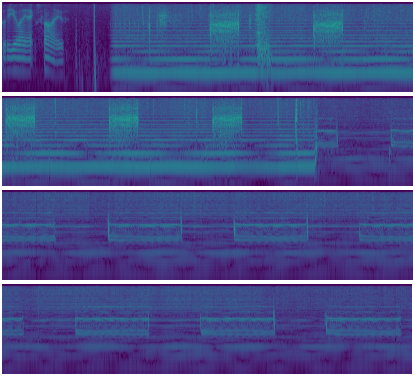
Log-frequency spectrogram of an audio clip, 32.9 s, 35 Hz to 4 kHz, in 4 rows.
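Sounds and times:
speech: 0.0s - 1.6s
harsh buzzy telephone exchange ringing tone built from mains hum pulses: 2.2s - 15.0s, 15.9s - 17.6s, 18.6s - 20.1s, 21.1s - 22.6s, 23.6s - 25.1s, 26.1s - 27.6s, 28.6s - 30.1s, 31.1s - 32.8s
steady drone: 2.2s - 32.8s.

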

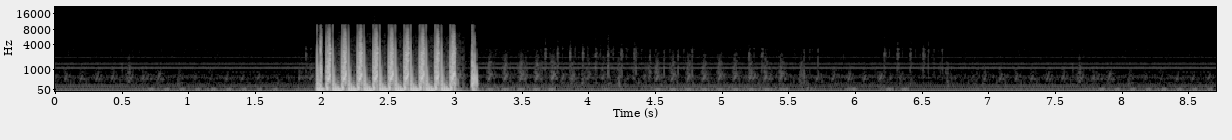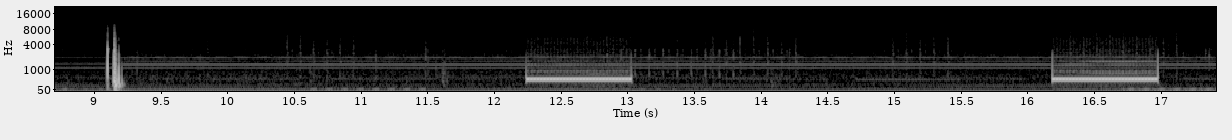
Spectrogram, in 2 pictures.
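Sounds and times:
thin whine of a resonant telephone trunk line during dialing: 0.0s - 17.4s
faint steady hum of a resonant telephone trunk line: 1.9s - 3.2s, 9.1s - 17.4s
loud harsh tone burst on a telephone trunk line: 2.0s - 3.2s.

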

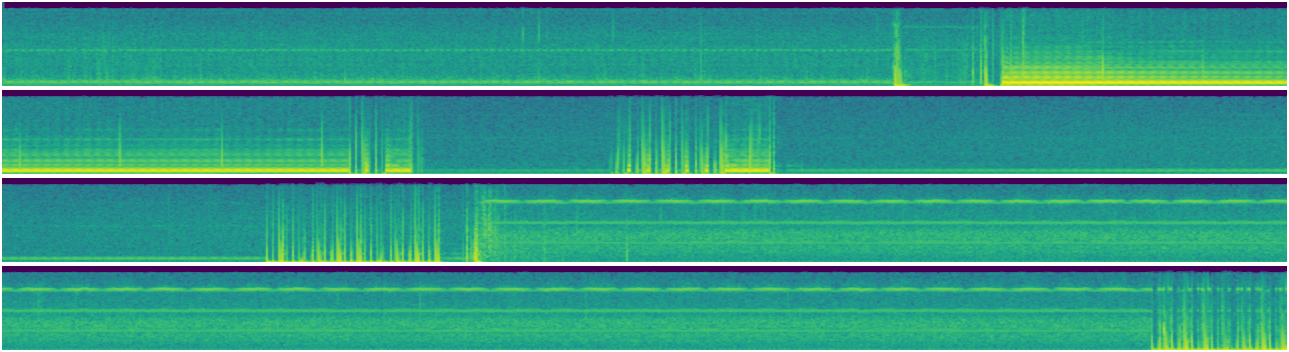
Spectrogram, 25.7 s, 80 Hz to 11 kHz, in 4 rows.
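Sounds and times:
steady low telephone line hum: 0.0s - 25.6s
buzzy harmonic tone of a Bell System N3 analog carrier trunk: 4.2s - 8.5s, 9.9s - 25.6s
loud telephone tone bursts during dialing: 4.3s - 8.6s, 9.5s - 10.4s, 14.1s - 25.6s.

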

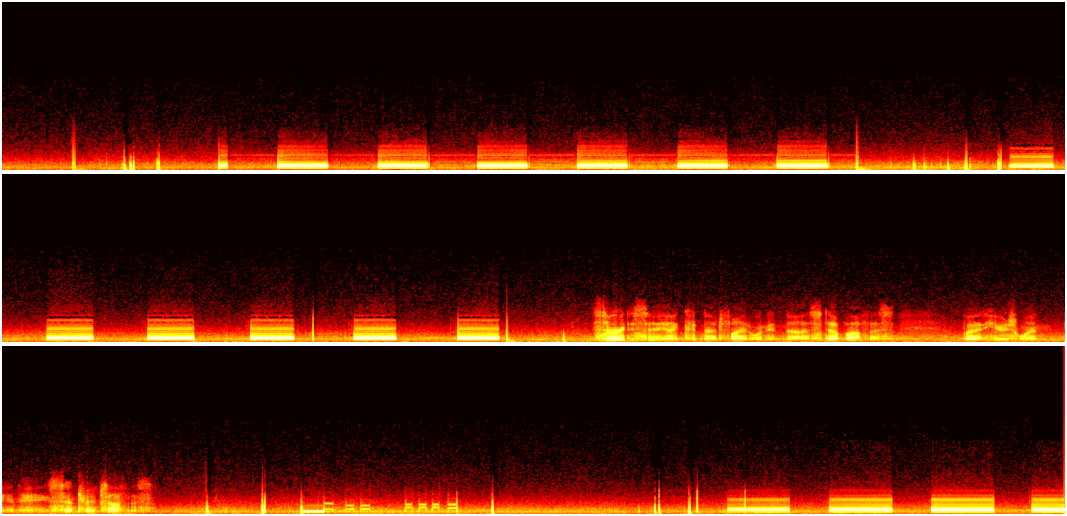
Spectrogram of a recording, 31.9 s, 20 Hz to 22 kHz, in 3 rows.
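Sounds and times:
telephone line noise: 0.0s - 31.8s
Bell System crossbar exchange busy tone beeps: 2.2s - 8.6s, 10.1s - 13.6s, 14.2s - 14.6s, 15.2s - 15.6s, 24.3s - 25.9s, 28.5s - 31.8s
person speaking briefly: 16.6s - 22.8s.

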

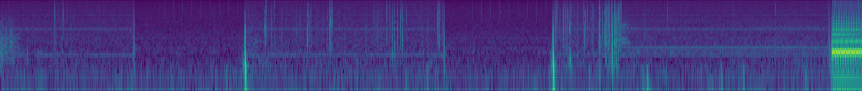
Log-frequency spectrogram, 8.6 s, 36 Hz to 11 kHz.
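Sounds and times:
steady low hum: 7.2s - 8.6s
loud buzzing telephone test tone burst: 8.3s - 8.6s.

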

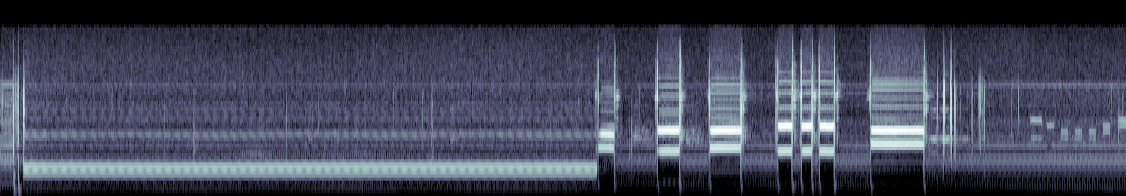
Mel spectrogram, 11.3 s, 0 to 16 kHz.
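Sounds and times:
telephone exchange signaling tones sending dialed digits: 0.3s - 9.3s.

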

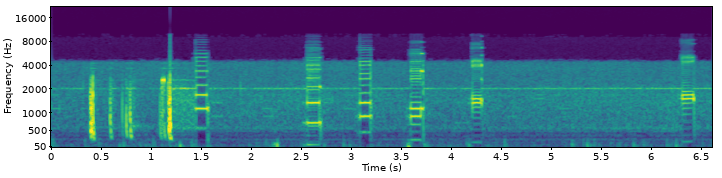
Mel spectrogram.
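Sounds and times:
non-standard telephone busy signal from an NX1 exchange: 0.5s - 1.6s, 2.5s - 4.4s, 6.3s - 6.5s
beeping bursts and chirps: 1.1s - 1.6s, 2.5s - 4.3s
steady high tone: 1.1s - 1.7s, 2.5s - 4.4s, 6.1s - 6.5s.

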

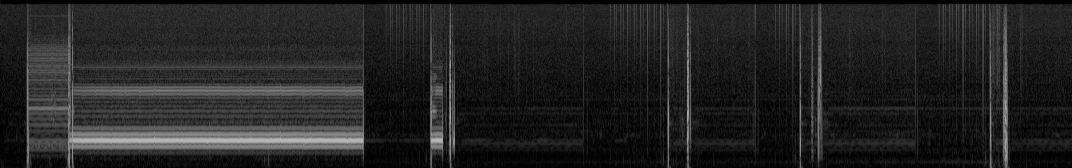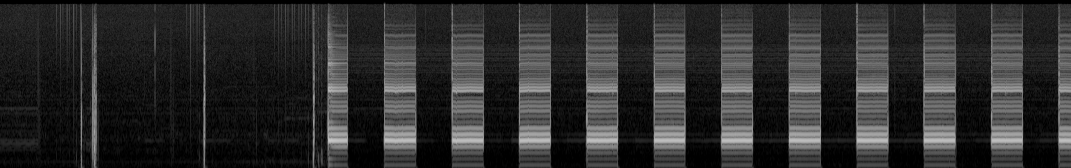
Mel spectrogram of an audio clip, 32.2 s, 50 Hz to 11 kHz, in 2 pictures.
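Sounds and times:
long steady telephone line tone: 0.4s - 5.5s, 6.5s - 6.8s, 21.0s - 30.4s, 31.0s - 32.1s
local telephone exchange busy signal: 1.1s - 5.5s.

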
